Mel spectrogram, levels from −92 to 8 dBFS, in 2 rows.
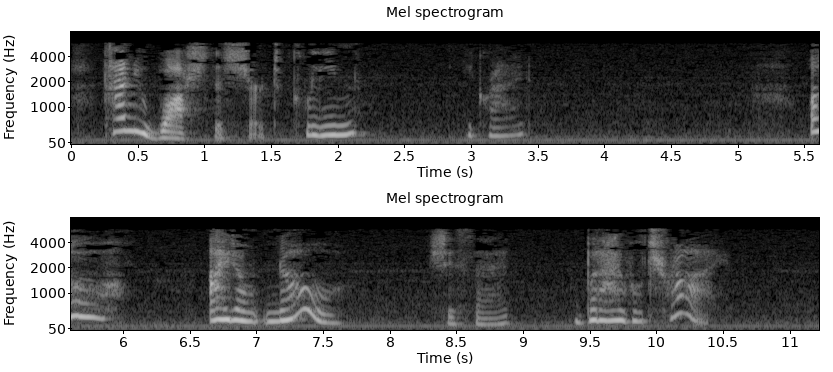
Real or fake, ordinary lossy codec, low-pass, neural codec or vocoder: real; MP3, 24 kbps; 7.2 kHz; none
